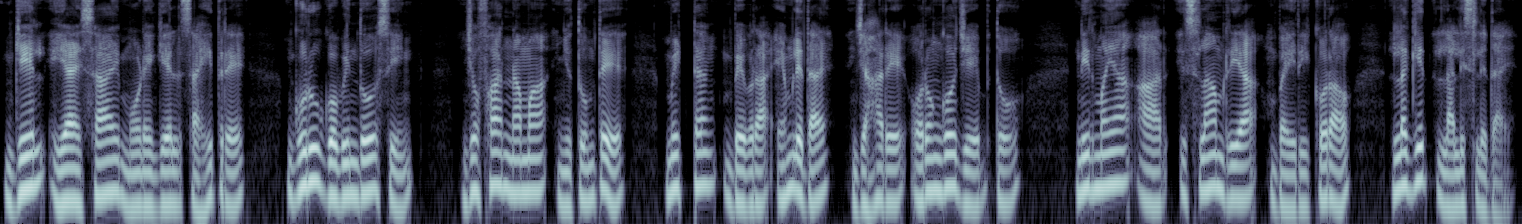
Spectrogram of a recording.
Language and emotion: Santali, neutral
